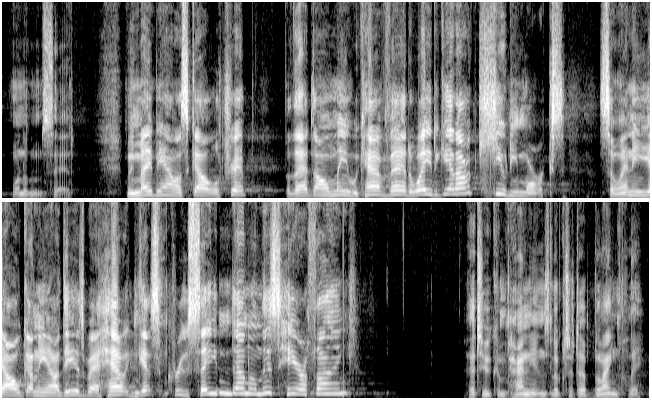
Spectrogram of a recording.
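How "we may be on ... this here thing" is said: much higher, Southern twang, eager; high country filly voice. Acted. Apple Bloom rallying the Crusaders on the school trip, high Southern twang.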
